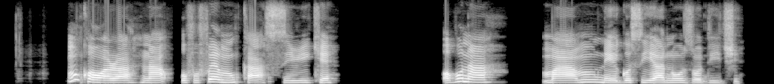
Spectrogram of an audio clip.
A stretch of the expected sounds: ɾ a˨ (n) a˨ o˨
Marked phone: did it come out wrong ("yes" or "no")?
no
